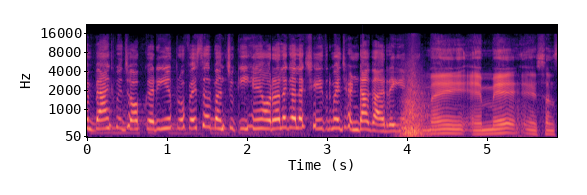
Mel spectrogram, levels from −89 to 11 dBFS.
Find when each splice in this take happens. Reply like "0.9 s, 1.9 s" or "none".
4.1 s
